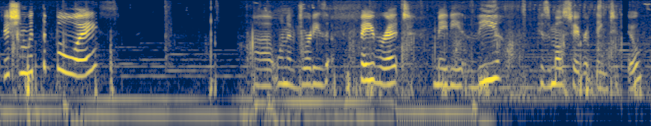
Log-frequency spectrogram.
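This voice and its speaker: Upbeat woman in her 30s vlogging on a handheld cam, kinda high voice, loud music behind. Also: animated, slow pace, pauses often. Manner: chatty and upbeat, asks playful questions. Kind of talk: casual vlog chat. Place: restaurant indoors, then lakeshore outdoors.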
